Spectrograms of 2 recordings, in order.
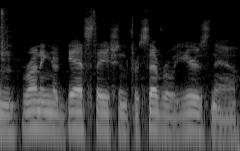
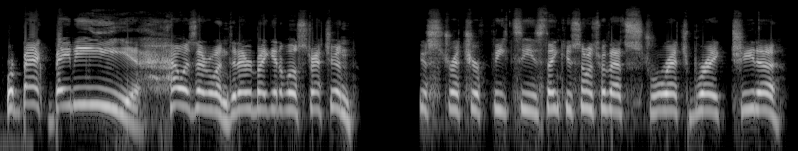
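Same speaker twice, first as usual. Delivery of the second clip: excited; 13 semitones higher, 8 dB louder than usual. Real, not acted. Hyped return from break.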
